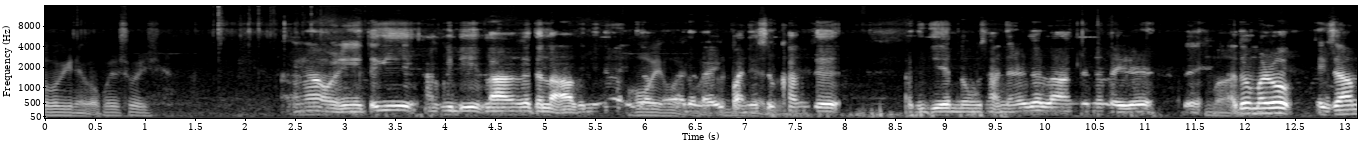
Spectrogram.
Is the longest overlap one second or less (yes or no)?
no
